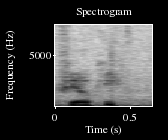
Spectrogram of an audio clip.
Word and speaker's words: Fiocchi: I got to shoot a 10mm Glock 40, real Glock 40, 10mm, some Fiocchi in it. Is that how you pronounce it? Fiocchi?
